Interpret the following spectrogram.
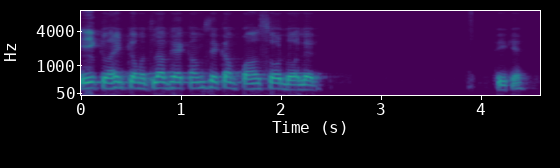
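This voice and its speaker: A man's voice: fairly high pitch, fairly even intonation, unhurried, warm tone. A man with a Pakistani accent and a sore throat, teaching a live online course over a call and checking in with his students often. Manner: conversational teaching, frequent check-ins. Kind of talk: live online class lecture.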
